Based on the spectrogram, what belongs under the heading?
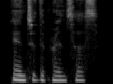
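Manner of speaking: ordinary delivery, nothing marked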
